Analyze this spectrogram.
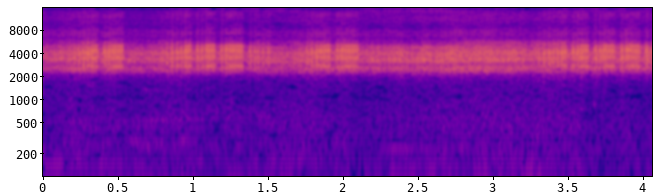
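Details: Cicada chorus from Never Never Creek, Promised Land NSW, or Mt Tamborine Qld, Australia, in natural surroundings: a dense, high buzzing screech that pulses slightly in loudness, several swells per second, with no other sounds.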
